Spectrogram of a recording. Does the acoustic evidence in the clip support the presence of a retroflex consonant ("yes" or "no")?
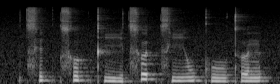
no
